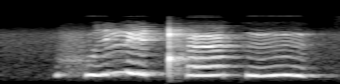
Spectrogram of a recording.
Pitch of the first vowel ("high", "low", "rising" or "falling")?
rising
